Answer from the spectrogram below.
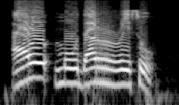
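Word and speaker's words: Al-Mudarrisu (المدرس): The third word should be read as Al-Mudarrisu. Al-Mudarrisu. Moon letter. Yani the lamb is pronounced.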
